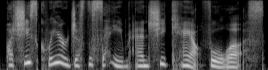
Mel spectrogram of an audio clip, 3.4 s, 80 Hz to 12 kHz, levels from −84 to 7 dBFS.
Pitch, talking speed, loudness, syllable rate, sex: 250 Hz, 195 wpm, -20 LUFS, 3.5 syllables/s, female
